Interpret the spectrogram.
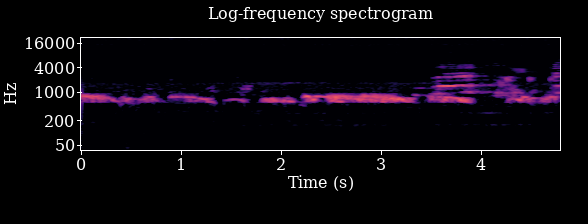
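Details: Spotted dove cooing, a recording used to stimulate and train decoy birds: a long run of low, hollow, overlapping coos that blur together with little pause, with fainter higher notes joining near the end.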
